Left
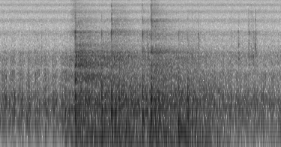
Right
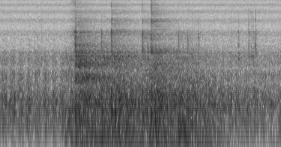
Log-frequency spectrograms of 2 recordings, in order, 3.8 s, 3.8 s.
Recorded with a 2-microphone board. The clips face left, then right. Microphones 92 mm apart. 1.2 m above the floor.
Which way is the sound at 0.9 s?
30° left (ahead or behind).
